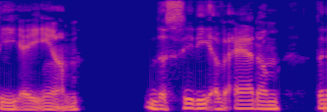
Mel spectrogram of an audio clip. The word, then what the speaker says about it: Adam: Now that could be that it's pronounced Adam, but it's Adam.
